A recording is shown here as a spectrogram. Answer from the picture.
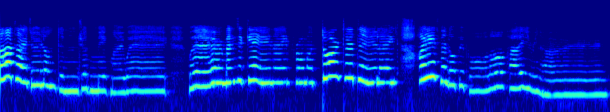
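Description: A young girl singing an Irish ballad unaccompanied in a clear voice, with two short pauses for breath and a long low note held near the end.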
